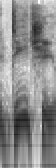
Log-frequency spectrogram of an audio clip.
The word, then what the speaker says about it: Dici: Sarah Dici rhymes with Peachy, who recently skated through the B&H Superstore, joined.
